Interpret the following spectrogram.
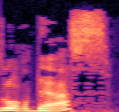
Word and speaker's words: Lourdes: In Occitan, it is Lourdes. Yeah. Which means that, of course, in Occitan, they do pronounce the final S's, which they don't in French.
